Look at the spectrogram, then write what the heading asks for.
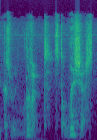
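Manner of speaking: hushed mock rapture over gravy; whispered mock tearful; mock emotional whisper. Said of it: "I got really emotional".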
